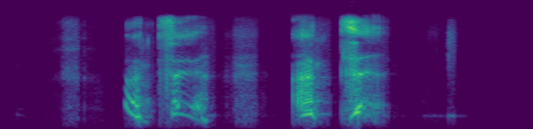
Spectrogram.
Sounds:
Sneeze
